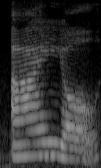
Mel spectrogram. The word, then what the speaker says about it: aisle: Notice this pronunciation. Isle. The s is silent. Go down an aisle.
